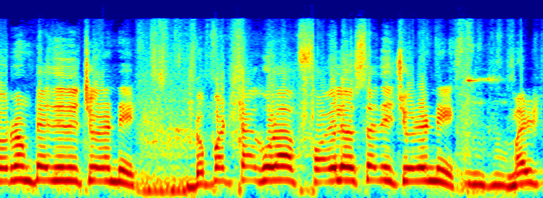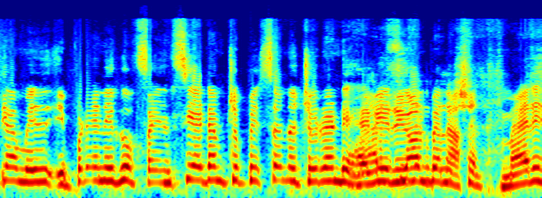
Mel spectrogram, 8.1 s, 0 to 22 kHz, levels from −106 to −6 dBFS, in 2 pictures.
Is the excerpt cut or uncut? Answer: cut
